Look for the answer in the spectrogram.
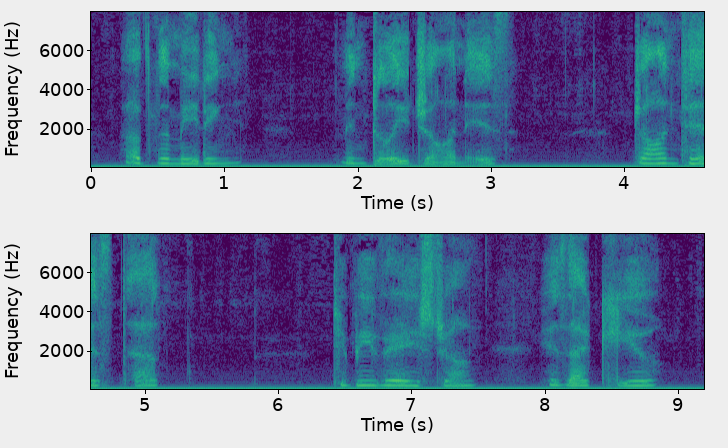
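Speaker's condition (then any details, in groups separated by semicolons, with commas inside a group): Cerebral palsy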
